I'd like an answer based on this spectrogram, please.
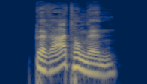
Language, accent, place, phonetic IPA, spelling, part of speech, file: German, Germany, Berlin, [bəˈʁaːtʊŋən], Beratungen, noun, De-Beratungen.ogg
- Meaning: plural of Beratung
